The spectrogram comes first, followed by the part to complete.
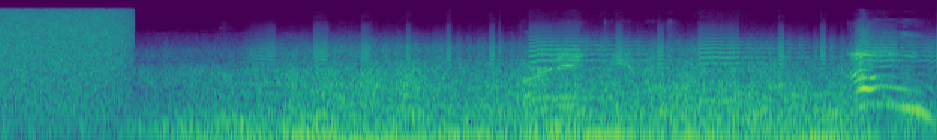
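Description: About a second of TV-static hiss, cut off abruptly, then the steady low drone of aircraft overhead, with people's voices calling out over it twice.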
